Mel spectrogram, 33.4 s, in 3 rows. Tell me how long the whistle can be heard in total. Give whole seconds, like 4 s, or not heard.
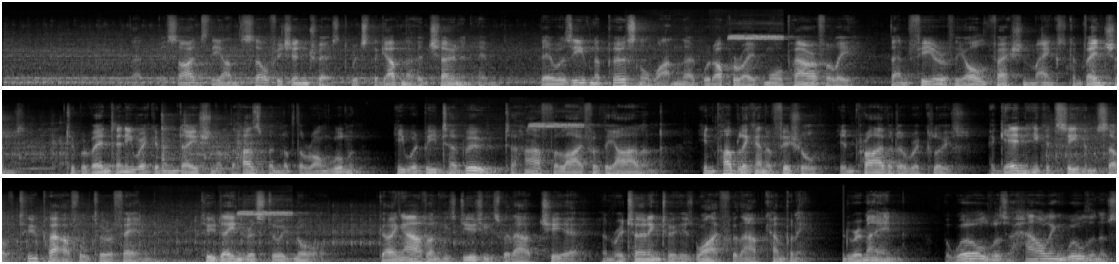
5 s.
